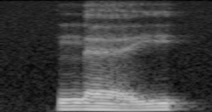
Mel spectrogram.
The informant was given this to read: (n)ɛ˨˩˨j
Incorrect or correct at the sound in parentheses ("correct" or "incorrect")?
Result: correct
